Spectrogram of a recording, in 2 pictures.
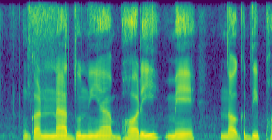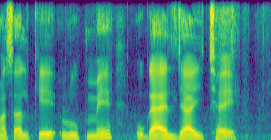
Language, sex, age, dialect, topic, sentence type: Maithili, male, 18-24, Eastern / Thethi, agriculture, statement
